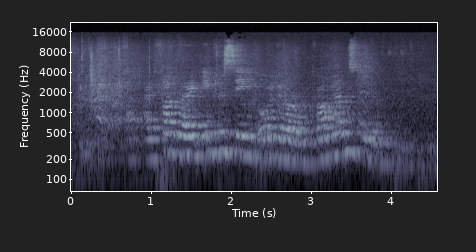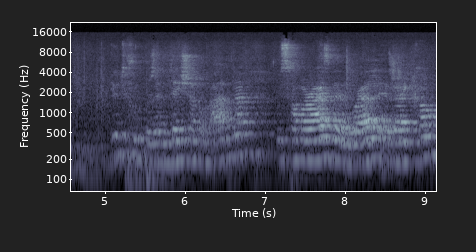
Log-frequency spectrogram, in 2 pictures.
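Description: A woman speaks steadily through a microphone over loudspeakers.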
